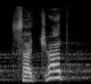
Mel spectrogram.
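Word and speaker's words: שחת: La palabra corromper también es importante porque la palabra hebrea sachat se escribe con s como suena sachat con t de tío al final.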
